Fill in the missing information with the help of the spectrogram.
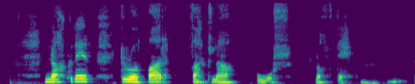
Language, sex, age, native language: Icelandic, female, 6, Icelandic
